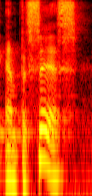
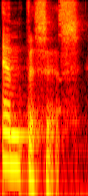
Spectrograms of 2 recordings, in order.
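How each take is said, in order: First: The stress falls on a later syllable. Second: The stress falls on the first syllable. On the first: The speaker calls it wrong. "we don't typically say emphasis" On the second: The speaker calls it right. "We say emphasis. So the stress is on the first of the three syllables"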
